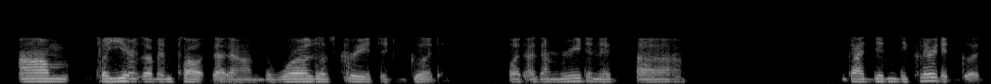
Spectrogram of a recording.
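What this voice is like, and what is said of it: Noticeable regional accent. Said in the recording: “Forgive my accent here. If you don't understand, let me repeat it.”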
